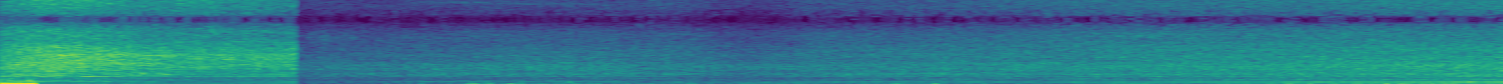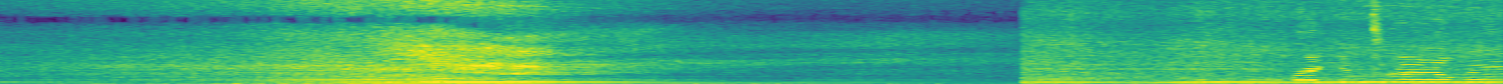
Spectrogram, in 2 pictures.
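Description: UTV engine droning as it breaks trail through two-foot-deep snow after a big storm, steady and loud with a swell in revs midway, while a person talks over it.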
